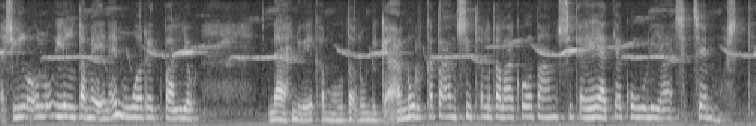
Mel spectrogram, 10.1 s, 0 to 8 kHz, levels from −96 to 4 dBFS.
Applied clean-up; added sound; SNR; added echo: none; Bird vocalization, bird call, bird song; 12 dB; none.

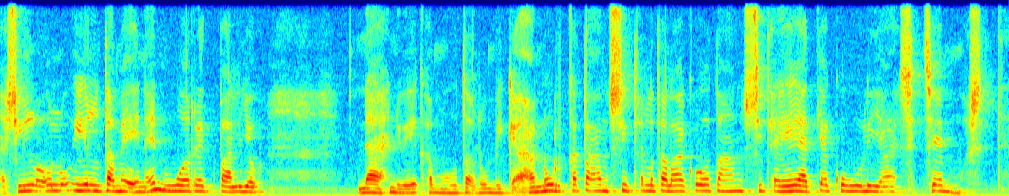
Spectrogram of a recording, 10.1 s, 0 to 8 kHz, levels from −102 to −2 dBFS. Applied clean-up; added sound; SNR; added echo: none; none; none; none.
